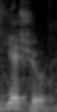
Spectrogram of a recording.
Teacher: So Yehoshua became Yeshua. And then Yeshua became Yeshu because they couldn't pronounce the Ain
